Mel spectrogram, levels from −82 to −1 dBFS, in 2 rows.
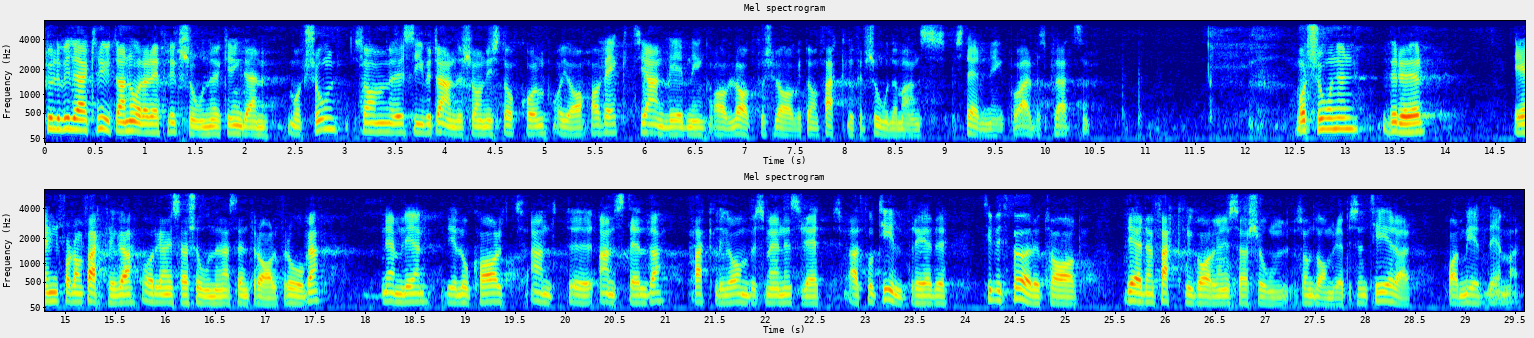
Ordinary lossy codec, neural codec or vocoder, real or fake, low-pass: AAC, 32 kbps; codec, 16 kHz, 4 kbps, FunCodec, trained on LibriTTS, 50 frames a second; fake; 5.4 kHz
